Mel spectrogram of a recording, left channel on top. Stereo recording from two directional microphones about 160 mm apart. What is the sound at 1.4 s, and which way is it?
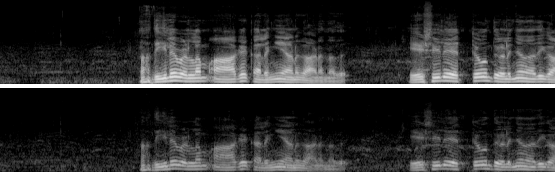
Speech, 60° left (ahead or behind).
